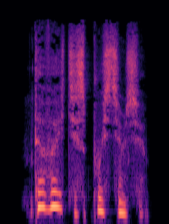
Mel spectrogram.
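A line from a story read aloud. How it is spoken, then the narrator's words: Whispered. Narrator (Russian): прошептал Петька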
